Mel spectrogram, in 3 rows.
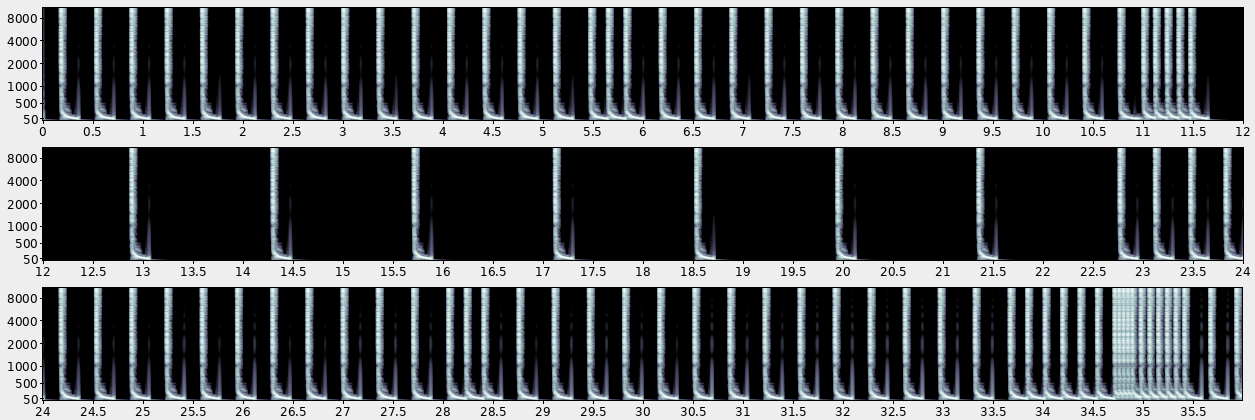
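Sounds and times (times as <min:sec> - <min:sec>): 
kick drum: 0:00.0 - 0:11.7, 0:12.9 - 0:13.2, 0:14.3 - 0:14.6, 0:15.7 - 0:16.0, 0:17.1 - 0:17.4, 0:18.6 - 0:18.8, 0:20.0 - 0:20.2, 0:21.4 - 0:21.6, 0:22.8 - 0:35.9.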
